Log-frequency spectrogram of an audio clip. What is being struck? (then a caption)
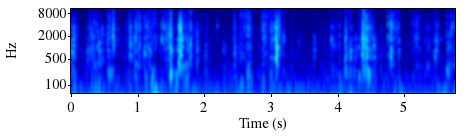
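Plastic bag filled with polystyrene foam beads. A large clear plastic bag, full and tightly packed with small white polystyrene foam beads, is held in the hands while fingertips and short nails scratch and squeeze its plastic surface. The result is a quiet, dense run of bright, crunchy crinkling bursts with very little low end, rising and falling in overlapping waves.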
